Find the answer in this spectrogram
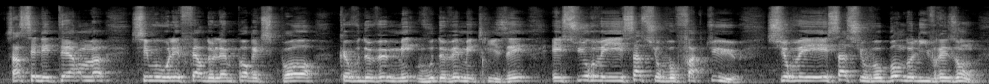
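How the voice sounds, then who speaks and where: A man giving a live class on import-export, going slowly, repeating each point, checking that everyone follows, and joking about his own English. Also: a little high, steady tone, a bit bright, roomy sound. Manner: mixes in Lingala phrases and jokes about his English. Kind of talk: live online lesson.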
